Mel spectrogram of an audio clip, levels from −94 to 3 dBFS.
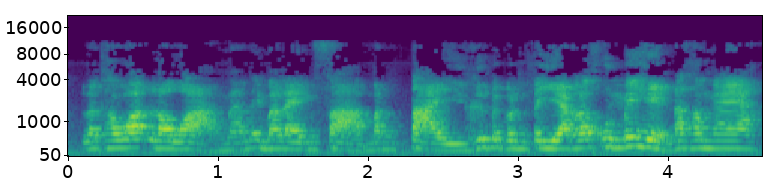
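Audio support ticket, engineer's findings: MP3 compression throughout the speech: watery, swirling texture, sibilants metallic and smeared. Likely a low-bitrate MP3 encode, plainly audible damage fitting about 48 kbps. Starved bit budget drops highs and flickers weak spectral lines frame to frame.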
